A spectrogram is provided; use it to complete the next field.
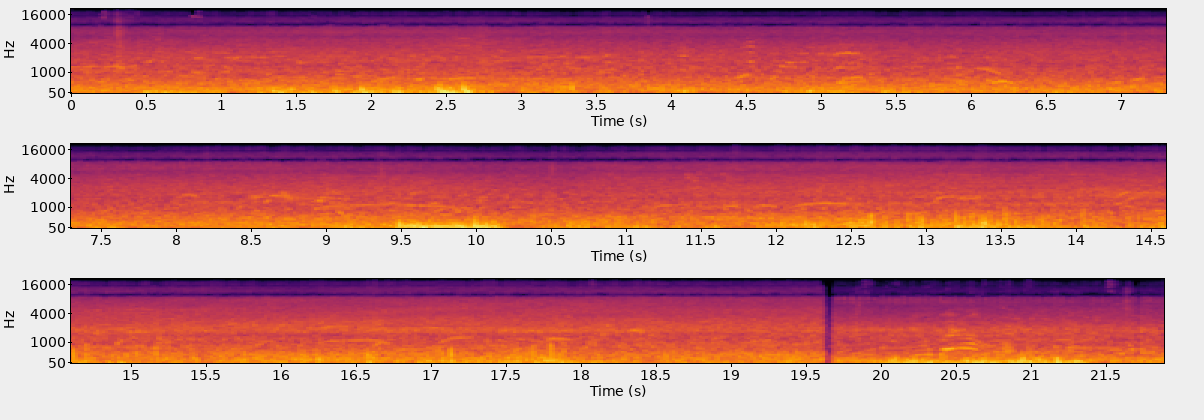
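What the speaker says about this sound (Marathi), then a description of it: "आणि हा समुद्र किनारा." Sea surf rolling in at high tide on the beach at Ganpatipule, Konkan, with a roar, surges swelling every few seconds amid wind gusts and distant chatter from people nearby.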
